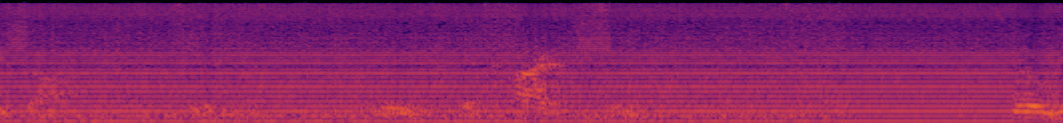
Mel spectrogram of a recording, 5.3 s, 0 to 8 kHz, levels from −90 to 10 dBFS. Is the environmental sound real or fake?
real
